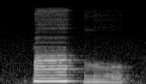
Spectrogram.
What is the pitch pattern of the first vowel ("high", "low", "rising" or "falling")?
high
